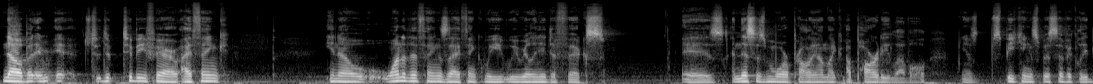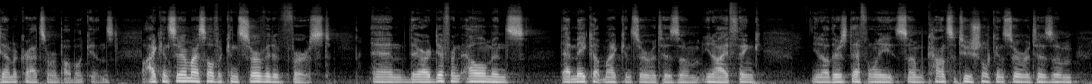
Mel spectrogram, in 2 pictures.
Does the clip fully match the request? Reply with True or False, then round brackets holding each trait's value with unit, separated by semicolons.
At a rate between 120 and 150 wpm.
False (190 wpm)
